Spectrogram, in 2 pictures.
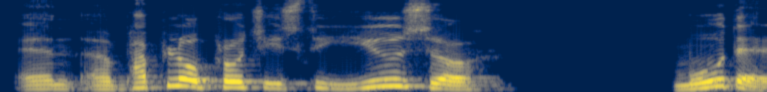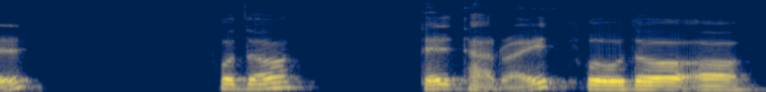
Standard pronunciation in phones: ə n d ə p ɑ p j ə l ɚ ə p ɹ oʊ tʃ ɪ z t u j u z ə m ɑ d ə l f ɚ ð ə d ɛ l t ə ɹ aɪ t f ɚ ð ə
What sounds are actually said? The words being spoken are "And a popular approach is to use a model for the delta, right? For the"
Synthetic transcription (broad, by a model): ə n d ə p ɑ p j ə l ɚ ə p ɹ oʊ tʃ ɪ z t u j u z ə m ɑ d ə l f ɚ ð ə d ɛ l t ə ɹ aɪ t f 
